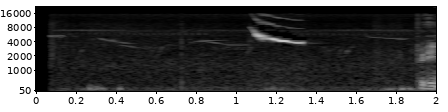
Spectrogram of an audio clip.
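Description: Caged caboclinho (seedeater) whistling: a few short, faint downslurred notes, then a clear, louder falling whistle about a second in.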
